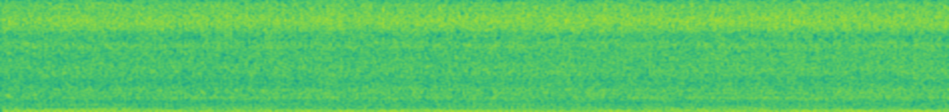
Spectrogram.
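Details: Cheap Mercedes-Benz coupe after the repairs, including intake cleaner and a new hose clamp. Low, even, steady idle with no misses, hunting or rattles; normal idle.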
